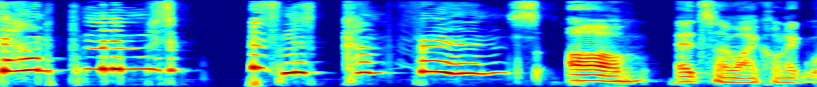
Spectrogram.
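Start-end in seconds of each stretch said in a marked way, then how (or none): 0.0-2.7 put-on whisper, higher.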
